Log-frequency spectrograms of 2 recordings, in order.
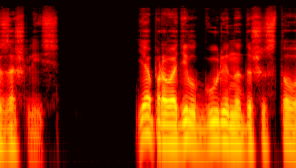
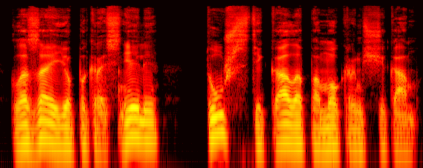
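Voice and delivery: usual speaking voice

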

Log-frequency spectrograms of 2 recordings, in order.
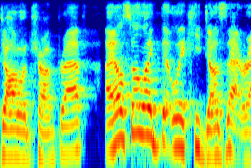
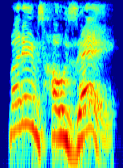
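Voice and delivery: put-on higher, slow child's reply; kid; 9 semitones higher, much slower than usual. Child actor introduces himself to Trump, imitated kid voice. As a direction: play an eager kid giving his name. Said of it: "And the kid's like".

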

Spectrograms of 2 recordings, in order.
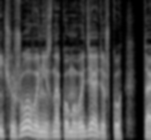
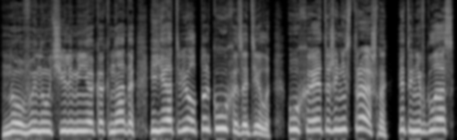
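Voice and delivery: shaken; 10 semitones higher, 3 dB louder than usual. Acted. Wounded boy babbling after attack.

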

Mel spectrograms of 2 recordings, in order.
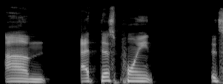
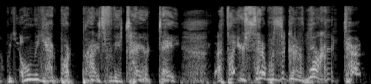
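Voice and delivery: hurried worried worker; 8 semitones higher, faster than usual. Acted. Staff arguing overheard.

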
